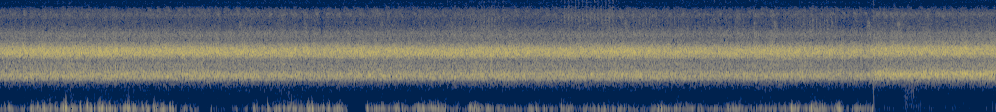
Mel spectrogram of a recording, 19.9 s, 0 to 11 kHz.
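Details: Small frogs calling in front of a house as rice is sown for planting in 2021, a long, unbroken, even trilling chorus from many frogs, with intermittent low rumbling in the background.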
